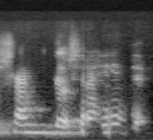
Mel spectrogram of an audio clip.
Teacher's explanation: Jangan panjang hi, syahid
